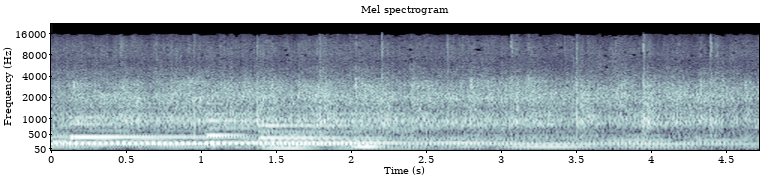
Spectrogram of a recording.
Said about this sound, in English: Can we clap our hands to the Lord one more time?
